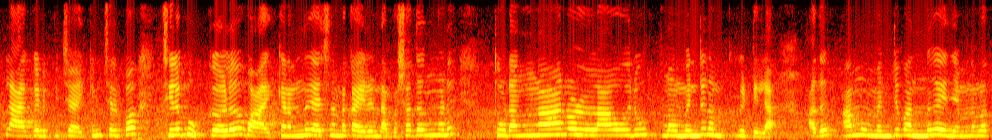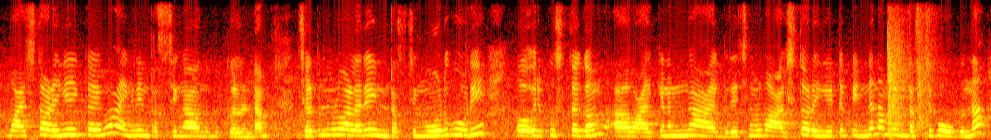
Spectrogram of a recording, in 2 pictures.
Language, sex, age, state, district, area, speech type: Malayalam, female, 18-30, Kerala, Ernakulam, rural, spontaneous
